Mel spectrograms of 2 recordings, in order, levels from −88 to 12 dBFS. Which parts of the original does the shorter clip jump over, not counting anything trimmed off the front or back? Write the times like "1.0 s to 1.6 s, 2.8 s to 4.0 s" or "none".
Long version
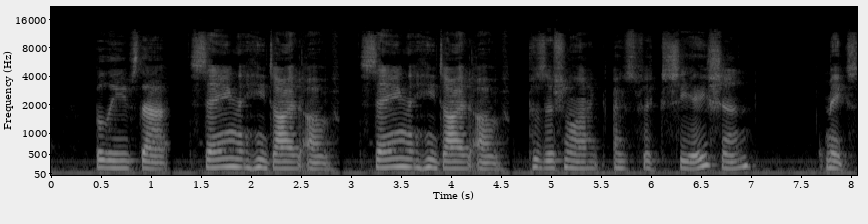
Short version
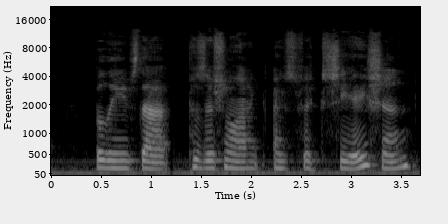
1.3 s to 4.7 s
